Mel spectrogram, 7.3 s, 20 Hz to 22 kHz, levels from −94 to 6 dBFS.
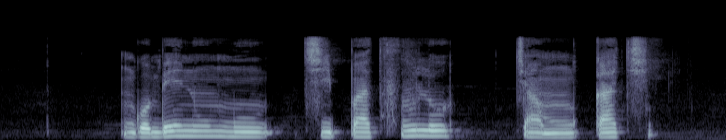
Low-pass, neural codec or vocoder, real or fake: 7.2 kHz; none; real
